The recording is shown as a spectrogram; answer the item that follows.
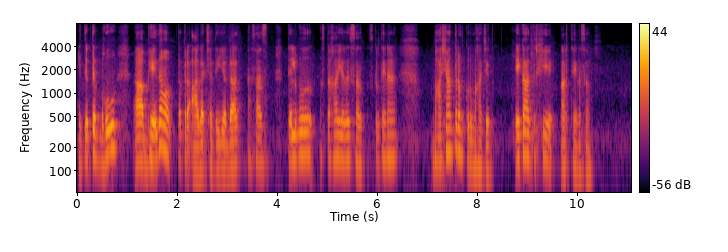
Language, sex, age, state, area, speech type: Sanskrit, male, 18-30, Chhattisgarh, urban, spontaneous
